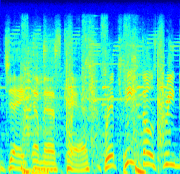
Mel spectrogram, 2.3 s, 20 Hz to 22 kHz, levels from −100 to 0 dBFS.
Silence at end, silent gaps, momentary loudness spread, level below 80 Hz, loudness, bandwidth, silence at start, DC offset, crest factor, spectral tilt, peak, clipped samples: 0 s; none; 2 LU; -40 dBFS; -26 LUFS; 20 kHz; 0 s; under 0.1%; 14 dB; -3 dB/octave; -12 dBFS; under 0.1%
